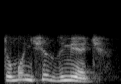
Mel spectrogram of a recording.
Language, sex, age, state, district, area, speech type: Kashmiri, male, 18-30, Jammu and Kashmir, Ganderbal, rural, conversation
